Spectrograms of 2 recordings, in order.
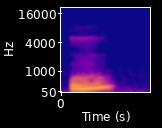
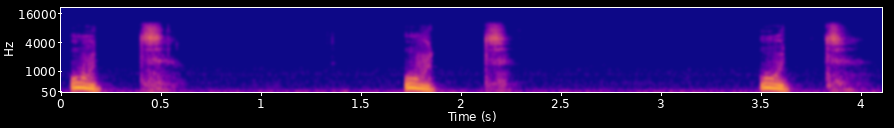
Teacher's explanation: The first one, you don't pronounce the final T. Ou. Second one, you pronounce it.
